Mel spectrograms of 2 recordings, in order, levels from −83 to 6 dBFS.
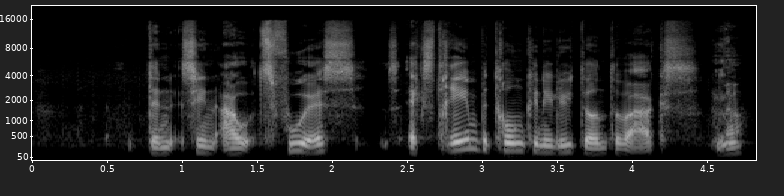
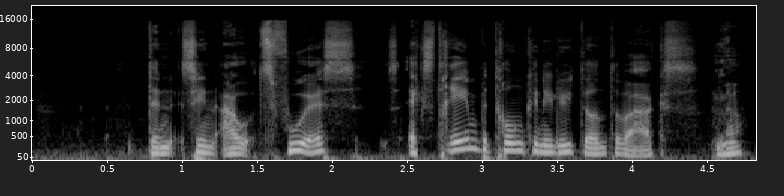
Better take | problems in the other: second | thin; very; fading below 350 Hz

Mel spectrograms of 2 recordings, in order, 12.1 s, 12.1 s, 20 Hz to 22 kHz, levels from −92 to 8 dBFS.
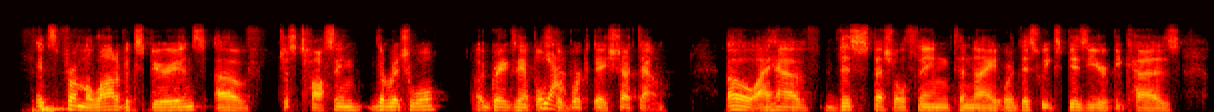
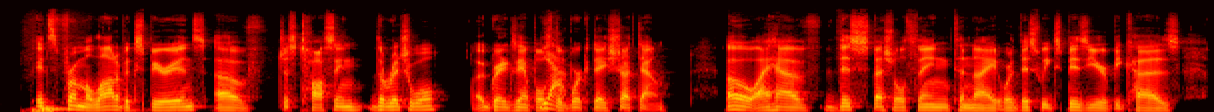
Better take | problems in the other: second | garbled, watery; badly; nothing above 7.5 kHz

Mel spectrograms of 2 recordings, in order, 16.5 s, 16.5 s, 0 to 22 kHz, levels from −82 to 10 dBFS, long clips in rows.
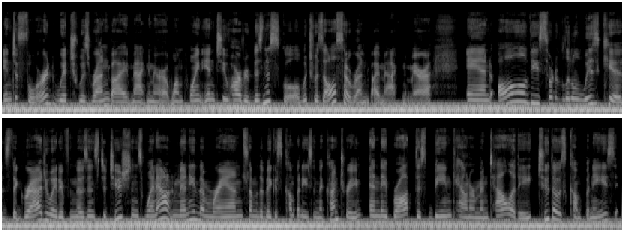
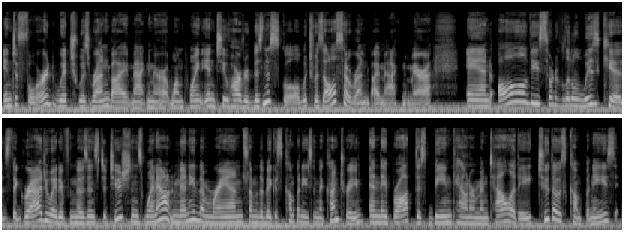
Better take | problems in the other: second | low rumble; loud; throughout; 3 dB below the speech; faint in the second

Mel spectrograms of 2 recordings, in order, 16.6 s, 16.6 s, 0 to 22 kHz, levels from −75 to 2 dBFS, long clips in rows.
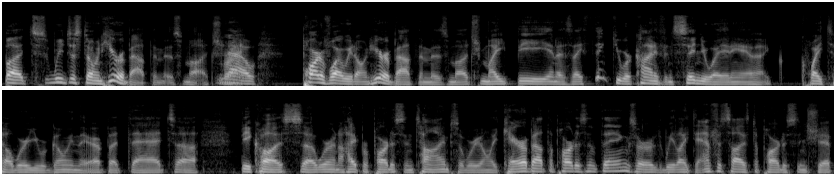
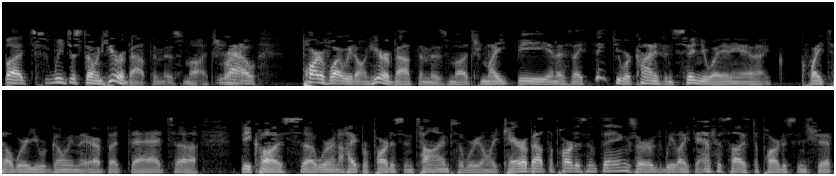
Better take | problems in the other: first | garbled, watery; badly; nothing above 5.5 kHz; slightly in the first

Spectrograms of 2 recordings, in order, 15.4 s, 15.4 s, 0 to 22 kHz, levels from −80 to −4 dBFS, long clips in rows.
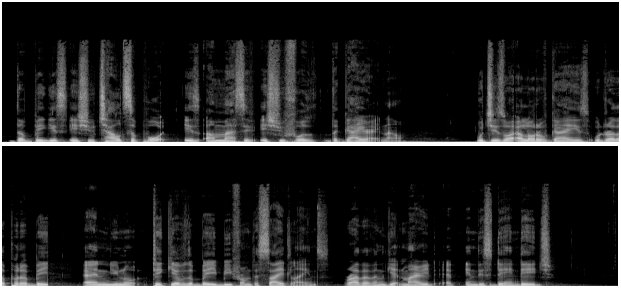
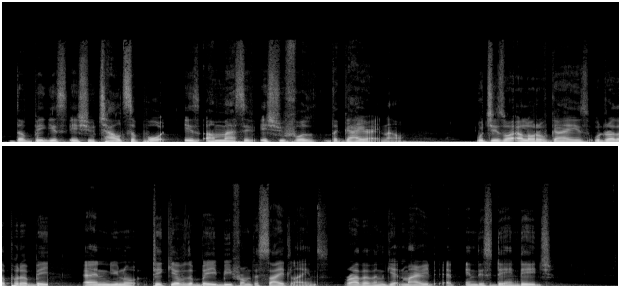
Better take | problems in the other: first | muffled; slightly; fading above 2.5 kHz

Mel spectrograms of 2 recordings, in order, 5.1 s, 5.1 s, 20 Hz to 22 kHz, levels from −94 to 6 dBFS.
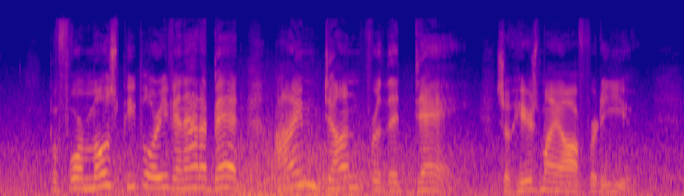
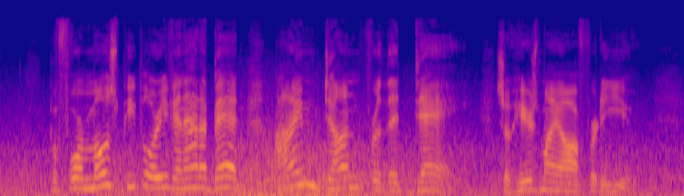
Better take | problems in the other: neither | wind noise on the microphone; occasional gusts; 15 dB below the speech; the same in both

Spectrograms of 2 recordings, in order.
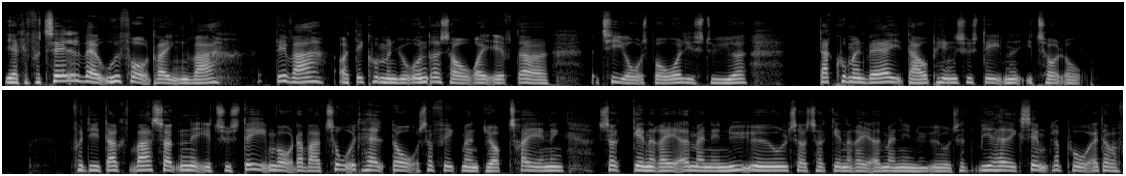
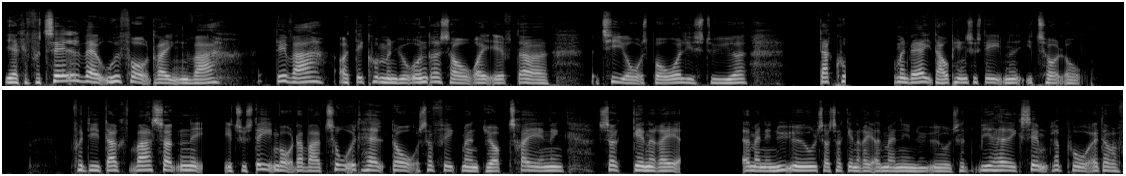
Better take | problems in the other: first | audio freezing; at 8.5 s for 0.5 s, at 13 s and at 18 s for 0.5 s

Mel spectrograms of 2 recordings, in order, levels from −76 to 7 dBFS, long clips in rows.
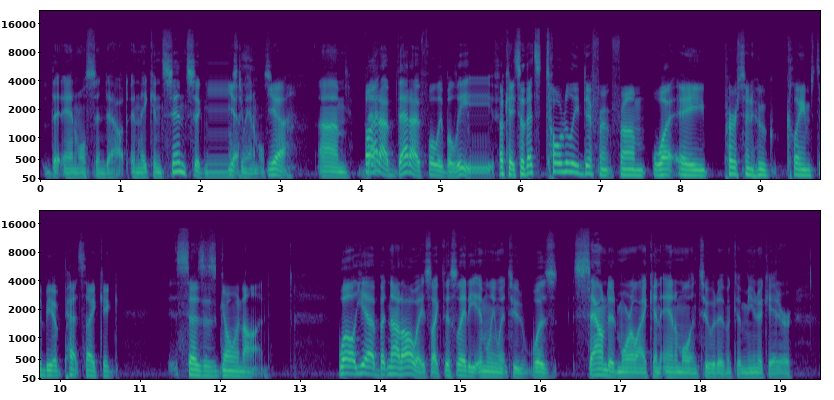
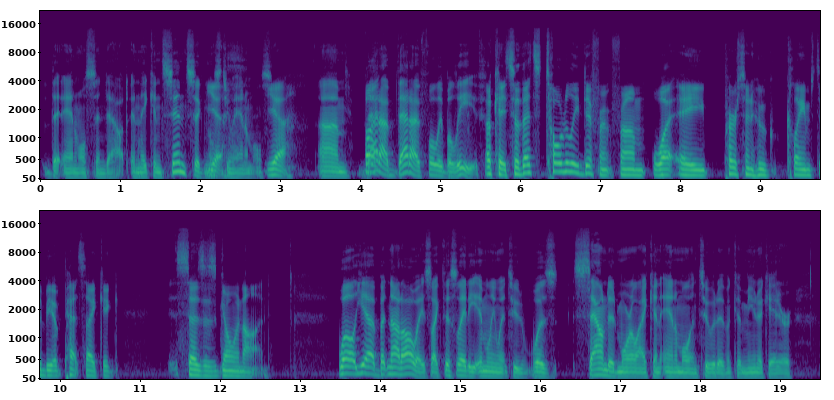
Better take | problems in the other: second | audio freezing; at 2 s and at 5.5 s

